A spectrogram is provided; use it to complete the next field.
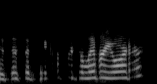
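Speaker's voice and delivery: fast, rushed delivery. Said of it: "why are you talking so quickly".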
